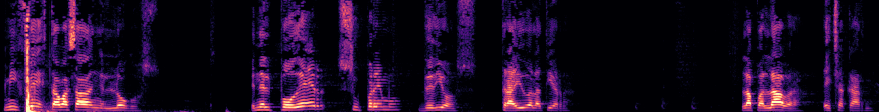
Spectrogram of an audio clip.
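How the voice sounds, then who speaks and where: A man with a high-sitting voice preaches in a sermon-style story, speaking slowly and pausing often. He retells an argument with another pastor, quoting both sides of the dialogue and swinging from loud to quiet.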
